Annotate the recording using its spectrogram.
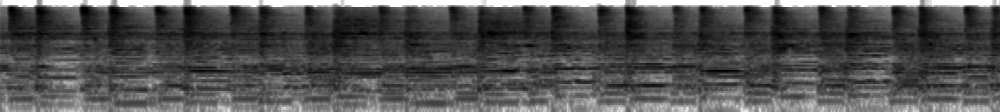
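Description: Live band playing blues-rock: electric guitar over a steady drum beat with cymbals, about three to four strokes a second.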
